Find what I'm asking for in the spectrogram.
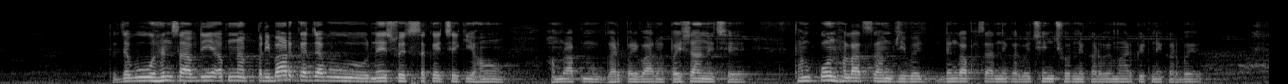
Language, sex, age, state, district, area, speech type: Maithili, male, 45-60, Bihar, Madhepura, rural, spontaneous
